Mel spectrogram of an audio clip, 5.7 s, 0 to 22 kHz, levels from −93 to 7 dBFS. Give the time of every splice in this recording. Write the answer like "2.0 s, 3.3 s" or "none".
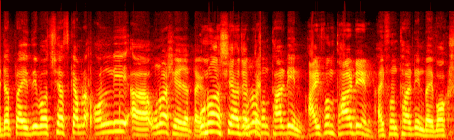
3.3 s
